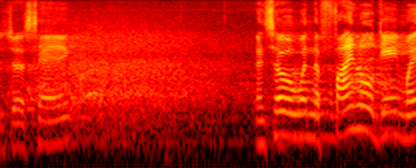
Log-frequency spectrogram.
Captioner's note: laughter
